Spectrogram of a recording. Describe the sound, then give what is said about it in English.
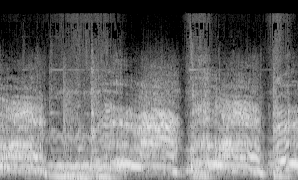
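A pride of female lions, apparently four, roars together in deep, overlapping bursts that rise and fall with brief dips between them, a loud, continuous chorus with no talking, recorded in Tanzania just outside the Serengeti. “Hearing the sounds of a pride of females roaring.”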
